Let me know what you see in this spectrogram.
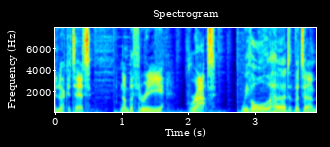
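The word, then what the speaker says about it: брат: that means something different while the Russian word is pronounced brat it simply means brother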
